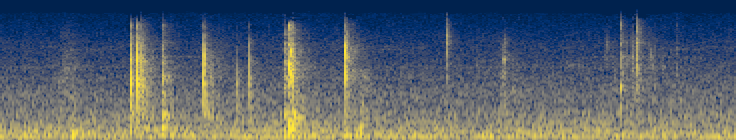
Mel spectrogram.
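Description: Light clicks and ticks of a small precision screwdriver working a screw in a knife's plastic (FRN) handle scale: a quick run of sharp clicks about a second in, then a few fainter scattered ticks.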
